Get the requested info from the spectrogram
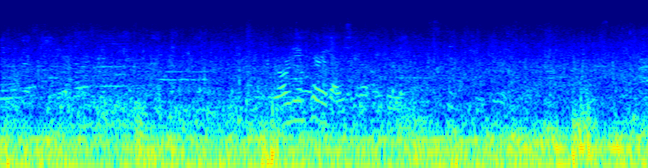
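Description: Motorboat under way at low speed: a steady low engine rumble with wind buffeting the microphone. A brief cluster of wavering pitched sounds comes near the middle.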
